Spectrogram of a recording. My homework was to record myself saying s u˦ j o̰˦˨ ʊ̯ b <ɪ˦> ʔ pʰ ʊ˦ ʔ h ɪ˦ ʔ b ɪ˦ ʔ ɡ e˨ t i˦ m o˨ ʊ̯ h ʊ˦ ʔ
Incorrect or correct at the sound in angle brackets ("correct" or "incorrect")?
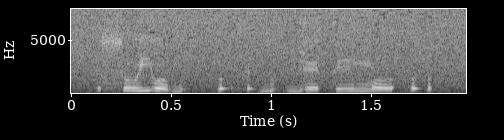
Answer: correct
